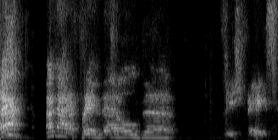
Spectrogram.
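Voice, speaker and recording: A man puts on a character voice, high-pitched, raised and projected. He goes at a fairly slow pace, with a slight echo. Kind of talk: campy melodrama pirate. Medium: stage play. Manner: blustering, gruff.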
